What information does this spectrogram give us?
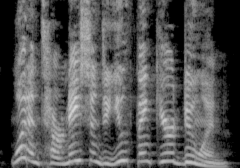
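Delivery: high, loud scolding yell; angry farmer. A narrator's reading. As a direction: bellow at the caught wolf.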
